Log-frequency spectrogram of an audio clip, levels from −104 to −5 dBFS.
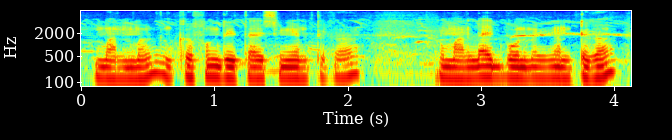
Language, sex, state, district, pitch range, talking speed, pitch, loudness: Wancho, male, Arunachal Pradesh, Longding, 125-135 Hz, 130 wpm, 130 Hz, -16 LUFS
